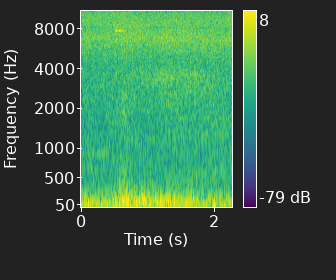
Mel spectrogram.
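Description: Wind buffeting the camera microphone: an uneven low rumble that rises and falls.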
